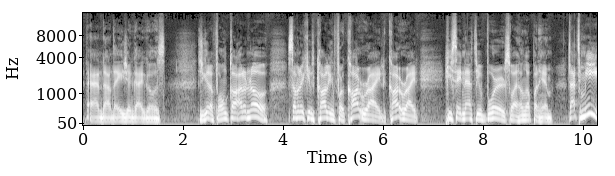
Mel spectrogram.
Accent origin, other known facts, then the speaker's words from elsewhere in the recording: Ruiz Cortines, Sinaloa, Mexico; also born or lived in Los Mochis, Mexico; now in California, United States; I grew up in a little smaller town than that called Ruiz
